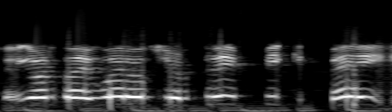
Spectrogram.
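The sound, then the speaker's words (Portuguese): A man's voice comes through a phone line sounding muffled and tinny, with a hollow, boxy resonance as if he were speaking from inside a condensed milk can; a short spoken question. “Mas que, que, que, Parece que você tá dentro de uma lata de leite moça.”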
